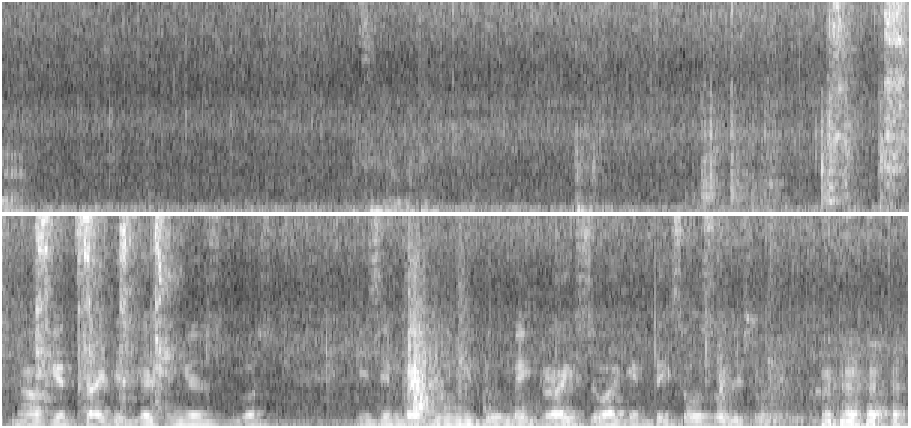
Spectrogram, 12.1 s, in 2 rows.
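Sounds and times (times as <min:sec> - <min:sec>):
food sizzling in a pan: 0:00.0 - 0:12.0
spatula stirring in a pan: 0:03.8 - 0:07.3.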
